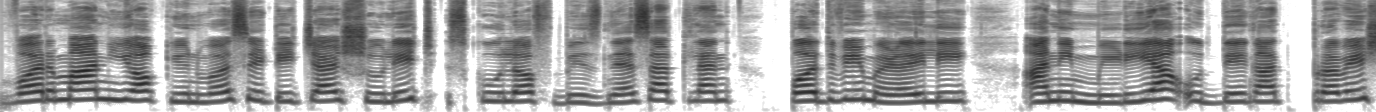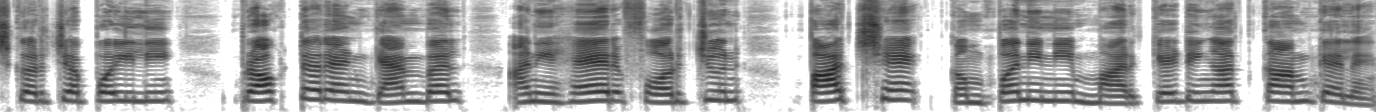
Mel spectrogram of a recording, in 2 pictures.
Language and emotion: Goan Konkani, neutral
